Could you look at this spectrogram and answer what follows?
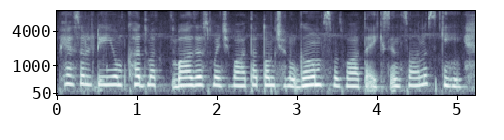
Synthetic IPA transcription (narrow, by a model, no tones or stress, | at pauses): pʰeːsilʈiːjumkʰɐd̪mɐt̪̚baːzɐsmɐt͡ʃʰiʋaːt̪ɐt̪omt͡ʃʰɐnɡɐːmsɐ̃zʋaːt̪a̰ʔḛksḭnsaːnɐskiɦĩ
